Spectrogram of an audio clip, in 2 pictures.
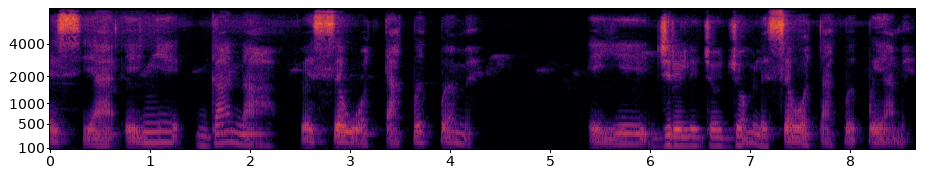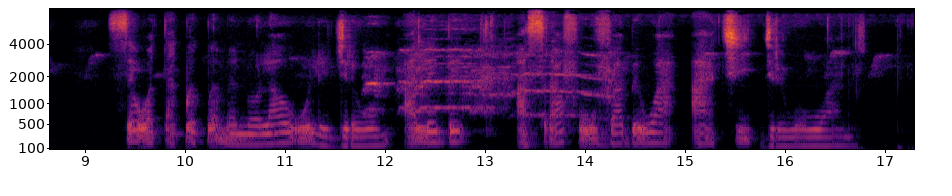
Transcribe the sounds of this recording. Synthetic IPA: e˦si˨a̰˨ḛ˦ɲɛ˦ɡa˦nã˨ | ɸḛ˦sɛ˦wɔ̰˨t̪a˨k͡pɛ˦k͡pe˦me˨ | e˦je˦d͡ʒɾe˨le˨d͡ʒɔ˨d͡ʒɔ˦mle˨sḛ˦wɔ̰˨t̪a̰˨k͡pɛ˦k͡pe˦a̰˨me˨ | sɛ˦wɔ˨t̪a˨k͡pe˦k͡pɛ˦me˨nɔ̃˨la˦wo˦wo̰˦le˨d͡ʒɾe˨wɔ˦ma̰˨le˦be˦a̰˨sɾa̰˦fu˦wo̰˦va˦be˦wo˦a˨a˦t͡ɕi˦d͡ʒɾe˨wɔ˨wɔ˨a˨mĩ˨˦

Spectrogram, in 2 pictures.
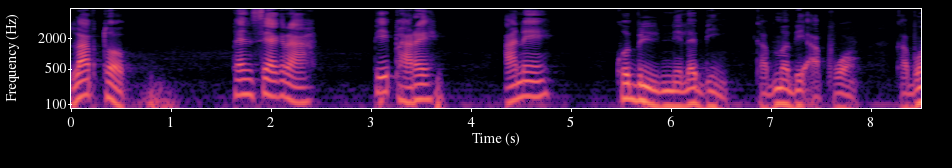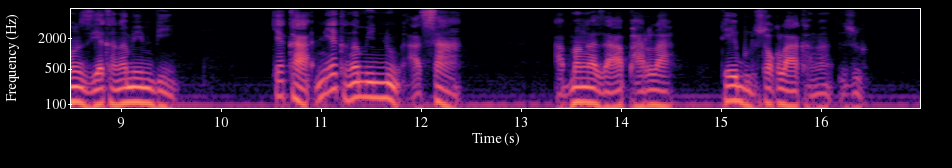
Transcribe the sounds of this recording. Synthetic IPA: la˦btɔ˨p | ɛ˦nsɛ˦ɣɾa˦ | pɪ˦pa˨ɾɪ˦ | a˨nɪ˦ | ko˦bi˨lne˨la˦bi˨ŋka˨bʊ˦ma˦be˦ʔa̰˨pʰʊ˦ɔ˦ŋ | ka˨bʊ˦nzɪ˨ɛ˦ka˨ŋa˦mi˦nbi˨ŋ | t͡ʃɛ˦ka˨nɪ˦ɛ˦ka˨ŋa˦mĩ˦nː˦u˦˨a̰˨sãː˦˨ | a̰˨ba˦ŋa˨zaː˨˦pa˨ɾɪ˦la˦teː˦bu˨lsɔ˦ɡla˦ka˨ŋa˦zu˦˨

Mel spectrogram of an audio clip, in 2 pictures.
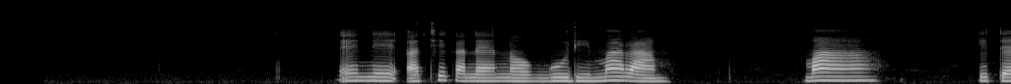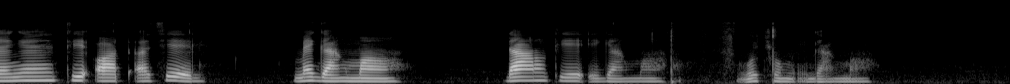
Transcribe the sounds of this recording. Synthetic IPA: ɛ˨ni˨a˨tje˦ka˨nɛ˨nɔ˨ɡu˨di˨ma˦ɾa˨m | a˦ | i˨te˨ŋe˦tje˦ʔɔ˨ta˨t͡ʃe˦l | mɛ˦ɡa˨ŋmɔ˨ | da˦nɔ˦tje˦ʔi˨ɡa˨ŋmɔ˨ | ɡo˦t͡ʃu˦ŋḭ˨ɡa˨ŋmɔ˨

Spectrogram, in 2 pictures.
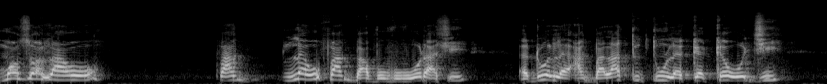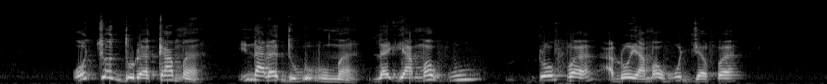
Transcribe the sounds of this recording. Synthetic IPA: mɔ̃˦zɔ˦la˦wo˦ | ɸa˦˨ | lɛ˦wo˦ɸa˦ɡ͡ba˨vo˨vo˨vo˨o˦ɖa˨si˦ | ɛ̰˨ɖe˦wo˦lɛ˨ʔa̰˨ɡ͡ba˨la˦t̪ũ˦t̪ũ˦lɛ˨kɛ˦kɛ˦wo˦d͡ʑi˦ | wʔo˦t͡ʃo˦d̪u˨ɖɛ˨ka˦mɛ̰̃˨ | ɲi˦nã˦ɖɛ˦d̪u˨bu˦bu˨mɛ̰̃˨lɛ˨ja˨mɛ̃˦βu˦ | ɖo˦ɸɛ˦a̰˨ɖo˦o˦ja˨mɛ̃˨βu˦d͡ʒɛ˨ɸɛ˦

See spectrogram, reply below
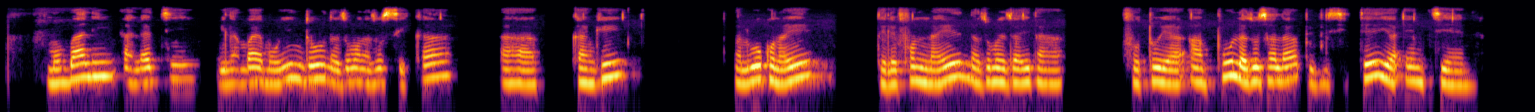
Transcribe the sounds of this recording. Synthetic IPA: mo˨ba˦li˦a˨la˦tʰi˦ | bi˨la˨mba˦ja˨mo˨ji˦ndo˦na˨zo˦mɔ˦n˨zo˦si˨kʰa˦ | a˨ | ka˨ŋɡi˦ | na˨lo˨bɔ˦kɔ˦na˨je˦ | te˨le˨fɔ˦nna˨je˦na˨zo˦mɔ˦n˨za˨li˦na˨ | fo˨to˦ja˨ʔa˨pu˦la˨zo˦sa˦la˨py˨bli˨si̥˨te˦ja˨ʔɛ˦nte˦ɛ˦˨n

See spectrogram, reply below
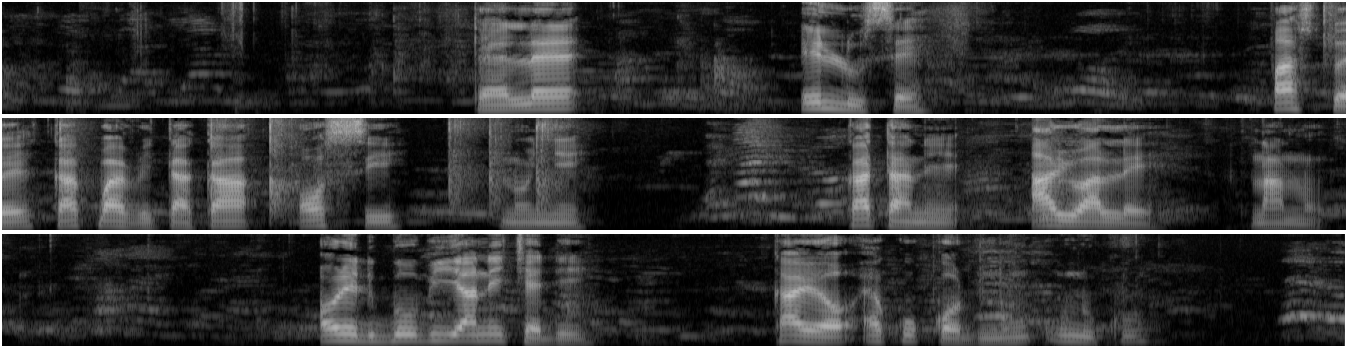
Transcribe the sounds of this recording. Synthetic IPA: tɛ˨lɛ˦ | e˦lu˨sɛ˨ | pa˦st̪wɛ˨ka˦k͡pa˨vɪ˨ta˨ka˦ɔ˦sɪ˦nʊ̃˨ɲɪ˨ | ka˦ta˨nɪ˨a˦jʊ˨˦a˨lɛ˨ | nã˨nʊ̰̃˨ | ɔ˦le˦di˨ɡ͡bo˦bi˦ja˦nɪ˦t͡ʃɛ˨dɪ˨ | ka˦jɔ˦ʔɛ˦kʊ˦kɔ˨dnʊ̃˨˦u˦nũ˨ku˦

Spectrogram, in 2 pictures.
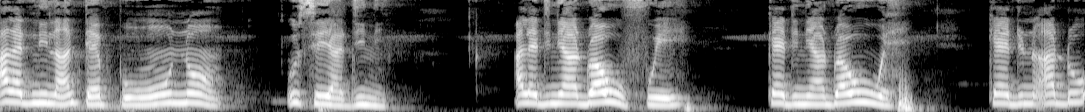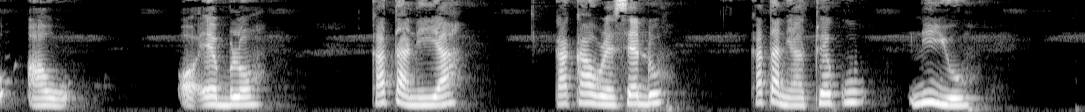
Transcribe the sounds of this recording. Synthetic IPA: a˨lɛ˨dɪ˨˦nĩ˧˨lã˨˦n̩˦tɛ˨˦pʊ˨ʊ˦nɔ̃˦˨ | u˦se˦ja˨di˦nĩ˨ | a˨˧lɛ˨dɪ˧nĩ˧˦a˨dʊ˦a˦wʊ˦˨fʊ˨e˨ | kɛː˦˨dɪ˧˨nɪ̃˨a˨dʊ˦a˦wʊ˦wɛ˨ | kɛ˦˨dɪ˦nʊ̃˧˦a˨dʊ˦a˨wʊ˨ | ɔ˨ɛ˨blɔ˧ | ka˦ta˨nɪ̃˨ja˦ | ka˧ka˦˨wʊ˨ɾɛ˨sɛ˦dʊ˦ | ka˦ta˨nɪ̃˨a˨tʊ˦ɛ˦ku˦ | nĩ˦jo˨

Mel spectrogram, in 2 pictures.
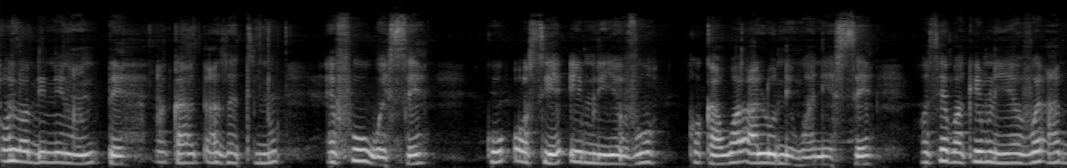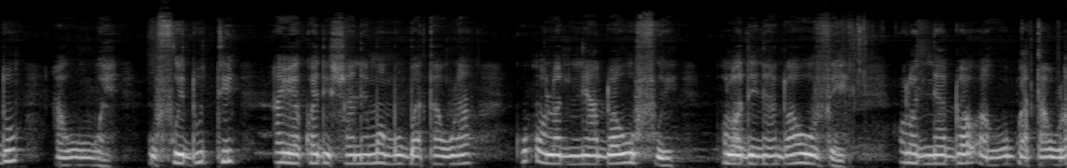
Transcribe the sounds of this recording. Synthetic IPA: ɔ˦lɔ˨dɪ˦nĩ˨lã˨nũ˦t̪ɛ˨a˦ka˨a˦zɛ˨t̪ʰi˨nũ˦ | ɛ˦fʊ˦wɛ˨sɛ˦ | kʊ˦ɔ˦si˦ɛ˨ʔe˦mli˨ɲɛ˨vo˦ | kɔ˦ka˨wʊ˦a˦a˨lo˦nẽ˨wa˨nɪ̃˨ɛ˨sɛ˦ | ɔ˦si˦ɛ˦ba˨kmli˨ɲɛ˨vo˦ɛ˦ʔa˨dʊ˦ | a˨wo˨wɛ˨ | o˨fu˨˦e˨du˦t̪i˦ | a˦jɔ˦ɛ˨kɔ˦ɛ˦dɪ˨su˨a˨nɛ̃˨˦m˦ɔ̃˦mo˨˦ɡ͡ba˨t̪a˨wla˦ | ko˦ʔɔ˦lɔ˨dɪ˨nĩ˨a˨dʊ˦a˦wo˦fu˨e˨ | ɔ˦lɔ˨dɪ˨nĩ˨a˨do˦a˦wo˦vɛ˨ | ɔ˦lɔ˨dɪ˨nĩ˨a˨do˦a˦a˨wo˨˦ɡ͡ba˨t̪a˨wla˦

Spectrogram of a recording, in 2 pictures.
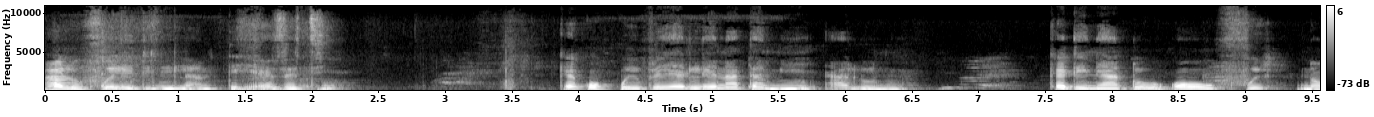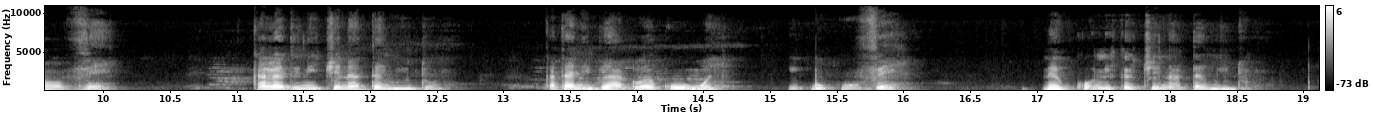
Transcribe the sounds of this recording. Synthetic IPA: a˦lo˨vu˦e˦le˨dɪ˨nĩ˨la˨ŋ̩˦t̪ɛ̰˨ɛ̰˦zɛ˨t̪i˦ | kɛ˦ko˦k͡pe˨vle˦ɛ˦lɛ˦nã˦t̪ã˦mĩ˨˦a˨lo˨nũ˨ | kɛ˦ɖɪ˨nẽ˨a˨dʊ˦ɔ˦vu˦e˦ | nɔ̃˨vɛ̰˨ | ka˦lɛ˨dɪ˨nĩ˨t͡ʃe˦nã˦t̪a˦mĩ˨du˦ | ka˦t̪ã˦nĩ˨be˨a˨ɖʊ˦ɛ˦ko˦wɛ˨ | i˦k͡po˦ku˦vɛ˦ | nɛ̃˨ko˦nĩ˦kɛ˦t͡ʃo˦e˦nã˦t̪a˦mĩ˨du˦

